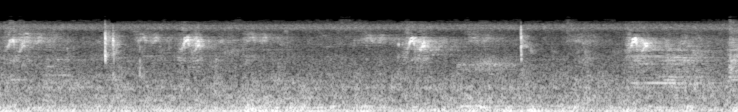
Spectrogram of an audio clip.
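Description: Faint, scattered high chirps from small birds, about half a dozen short calls, over a low steady hum of room noise.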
